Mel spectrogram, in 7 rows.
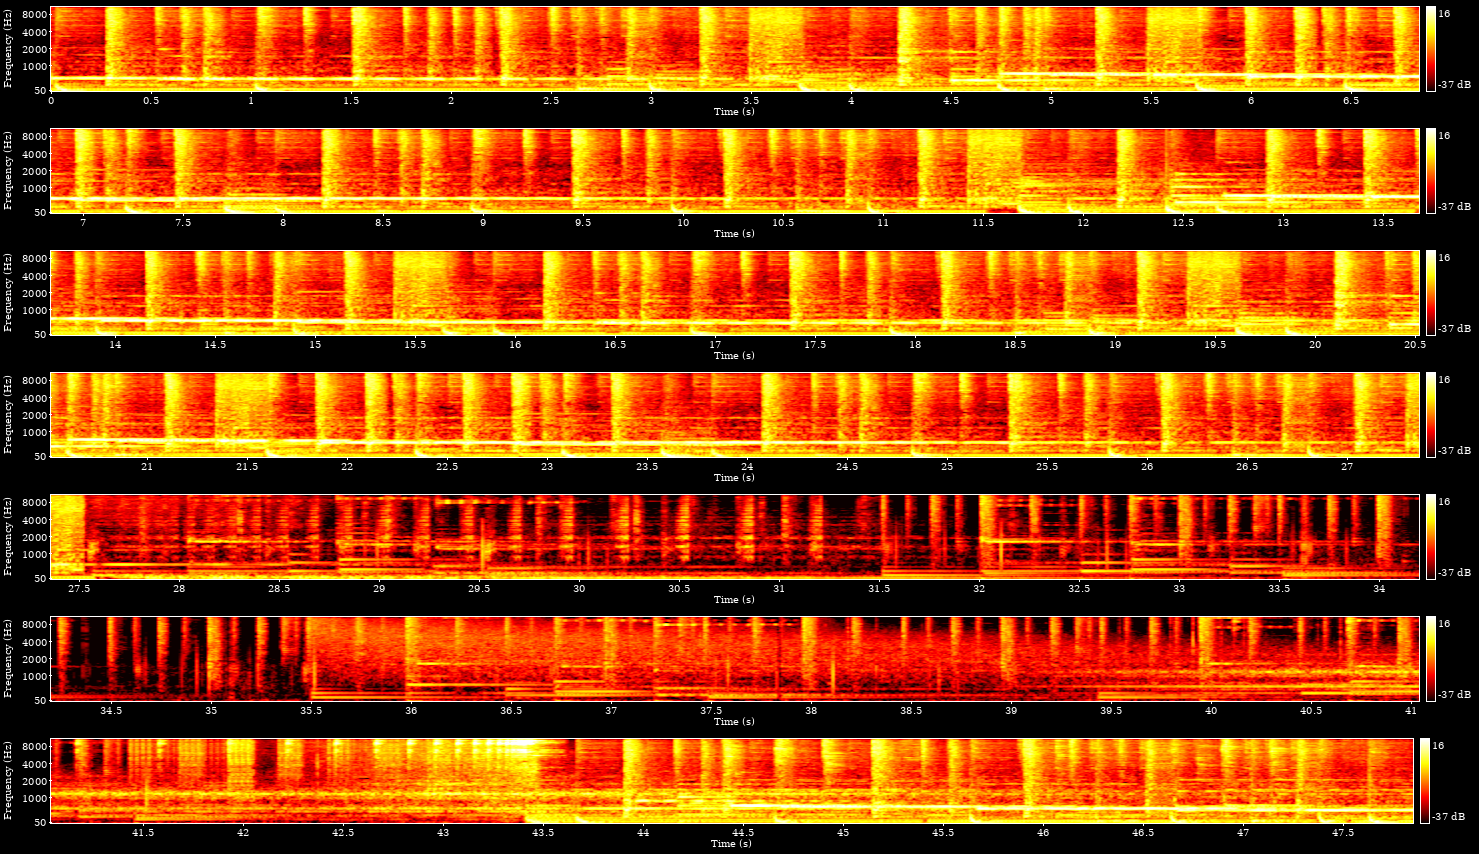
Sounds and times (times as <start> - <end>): Music: 0.0 - 47.8.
